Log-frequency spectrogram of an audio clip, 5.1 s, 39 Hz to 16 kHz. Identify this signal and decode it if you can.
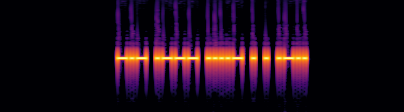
Morse code, heard as a keyed tone, about 28 wpm, 700 Hz. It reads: KJ4EEL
